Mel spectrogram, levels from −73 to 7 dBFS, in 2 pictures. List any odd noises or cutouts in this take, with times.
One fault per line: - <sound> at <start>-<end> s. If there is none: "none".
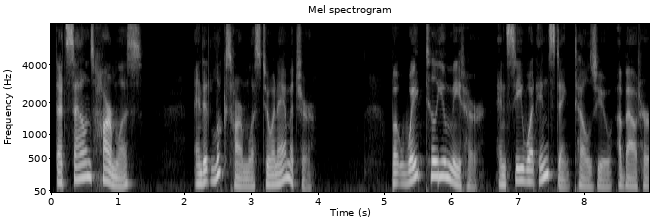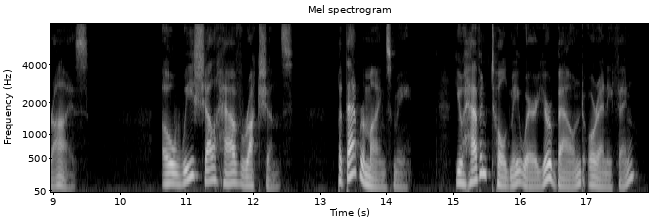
none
